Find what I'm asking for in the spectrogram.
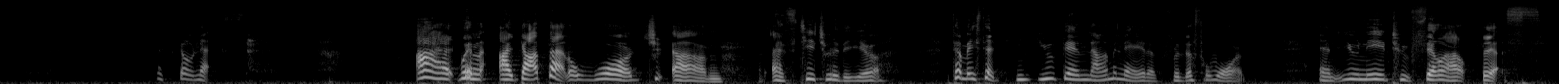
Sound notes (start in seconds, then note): none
